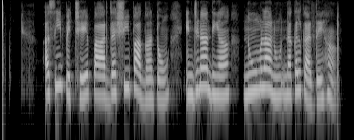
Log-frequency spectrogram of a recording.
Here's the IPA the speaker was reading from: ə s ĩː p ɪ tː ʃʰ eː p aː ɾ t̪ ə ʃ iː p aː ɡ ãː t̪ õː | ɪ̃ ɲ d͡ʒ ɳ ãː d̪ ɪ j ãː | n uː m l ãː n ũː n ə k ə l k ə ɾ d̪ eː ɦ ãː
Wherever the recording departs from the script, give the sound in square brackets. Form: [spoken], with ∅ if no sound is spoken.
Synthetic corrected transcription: ə s ĩː p ɪ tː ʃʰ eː p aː ɾ [d̪] ə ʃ iː p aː ɡ ãː t̪ õː | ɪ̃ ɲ d͡ʒ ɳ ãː d̪ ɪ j ãː | n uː m l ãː n ũː n ə k ə l k ə ɾ d̪ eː ɦ ãː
